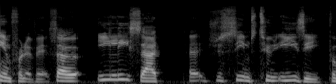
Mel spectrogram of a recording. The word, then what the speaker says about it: Elisa: We've got I always say her name wrong. I want to say Elisa. Is it Elisa? That's right. Yeah. Elisa and Xanatos.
